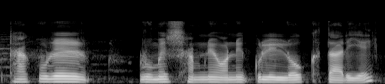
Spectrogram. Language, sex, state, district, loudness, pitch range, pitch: Bengali, male, West Bengal, Cooch Behar, -16 LUFS, 110-120 Hz, 115 Hz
